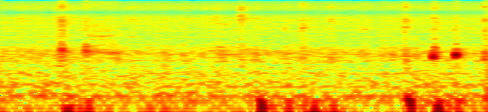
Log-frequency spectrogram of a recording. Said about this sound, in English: And we are going to type it. Sorry there, I'm having trouble typing today.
